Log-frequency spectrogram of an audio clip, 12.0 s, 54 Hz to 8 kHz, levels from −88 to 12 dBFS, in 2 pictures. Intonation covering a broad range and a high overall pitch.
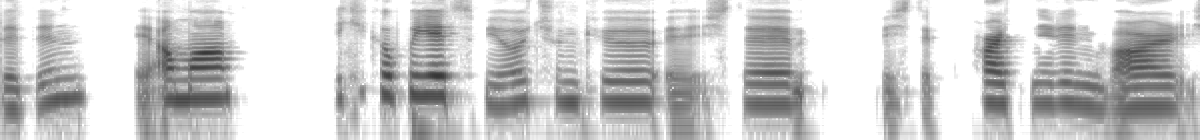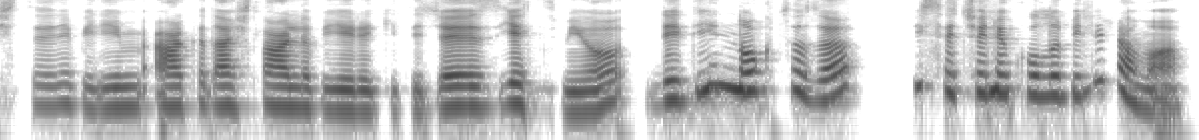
Yes: wide, 6.6 semitones; high, 210 Hz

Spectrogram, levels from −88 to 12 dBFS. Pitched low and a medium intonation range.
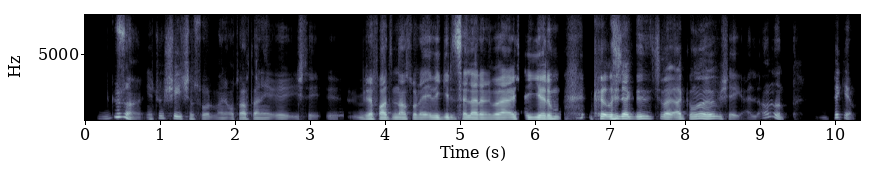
Yes: low, 120 Hz; average, 4.1 semitones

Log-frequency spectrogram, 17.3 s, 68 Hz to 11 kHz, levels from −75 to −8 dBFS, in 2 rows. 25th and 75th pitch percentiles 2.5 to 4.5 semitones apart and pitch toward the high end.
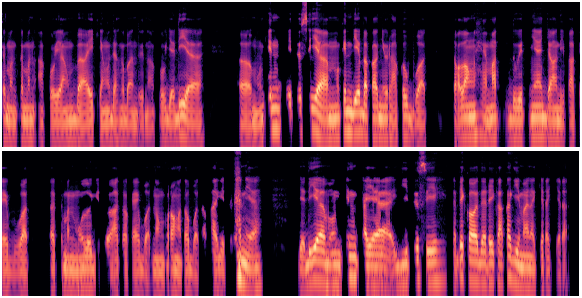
No: average, 3.3 semitones; very low, 90 Hz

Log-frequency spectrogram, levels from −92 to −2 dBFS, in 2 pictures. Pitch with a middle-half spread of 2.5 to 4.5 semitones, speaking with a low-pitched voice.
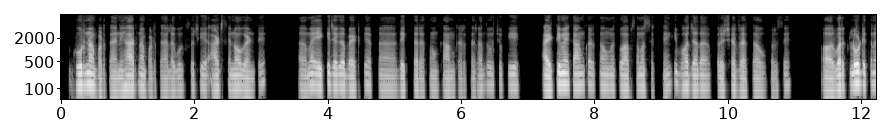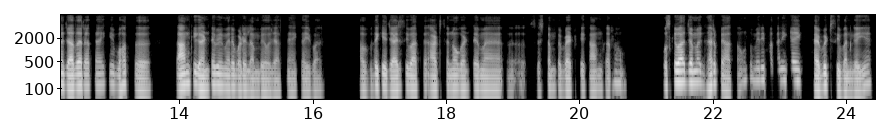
Yes: average, 3.4 semitones; low, 110 Hz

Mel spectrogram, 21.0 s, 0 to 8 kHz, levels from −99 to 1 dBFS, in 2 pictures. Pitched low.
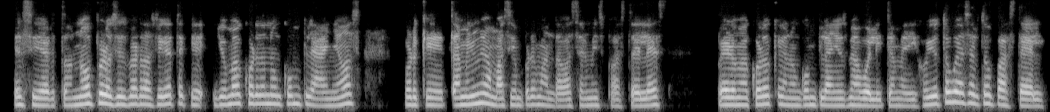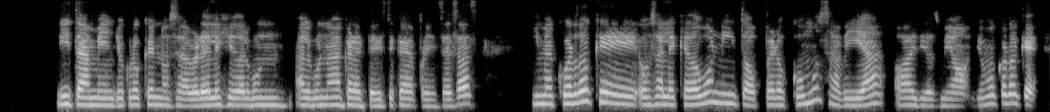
No: high, 195 Hz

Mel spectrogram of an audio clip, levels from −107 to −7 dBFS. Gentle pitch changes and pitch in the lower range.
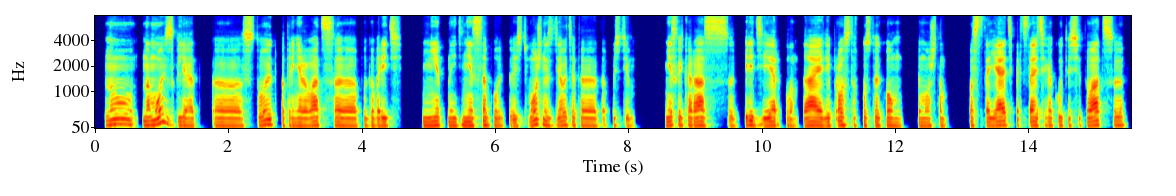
Yes: narrow, 1.9 semitones; low, 105 Hz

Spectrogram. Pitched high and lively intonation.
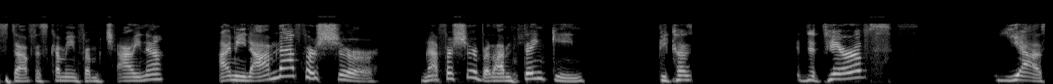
Yes: high, 195 Hz; wide, 6.4 semitones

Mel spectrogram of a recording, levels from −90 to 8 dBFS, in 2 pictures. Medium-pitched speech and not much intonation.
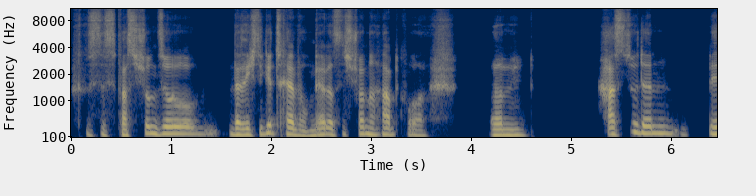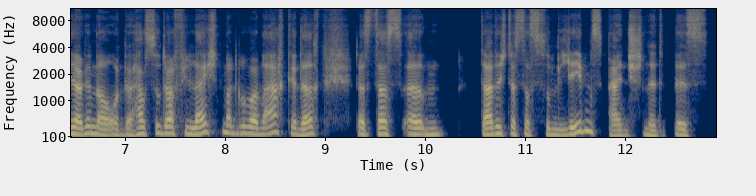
No: medium, 160 Hz; average, 3.2 semitones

